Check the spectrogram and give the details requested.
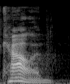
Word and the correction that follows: Khaled: right? – Khalid. – Is it? – Mm-hmm.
